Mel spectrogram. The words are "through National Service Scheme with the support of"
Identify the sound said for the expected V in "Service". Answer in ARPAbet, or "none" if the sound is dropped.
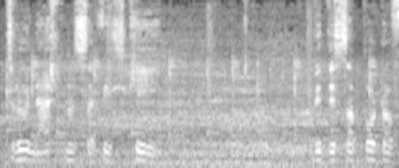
P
